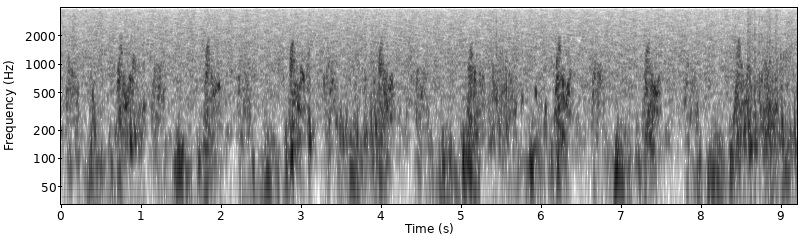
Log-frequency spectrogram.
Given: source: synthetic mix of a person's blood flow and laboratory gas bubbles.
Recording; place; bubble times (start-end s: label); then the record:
Doppler ultrasound of blood flow; precordium
0.32-0.47 s: bubbles
0.82-1.06 s: bubbles
1.80-1.85 s: bubbles
3.04-3.16 s: bubbles
3.26-3.32 s: bubbles
3.42-3.59 s: bubbles
3.62-3.73 s: bubbles
3.77-3.99 s: bubbles
5.25-5.63 s: bubbles
5.74-5.79 s: bubbles
5.90-5.97 s: bubbles
6.02-6.08 s: bubbles
8.49-9.21 s: bubbles
From the record:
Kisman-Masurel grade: 232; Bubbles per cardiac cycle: several, 3 to 8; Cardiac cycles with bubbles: 50 to 99%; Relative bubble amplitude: moderate (0.250 to 0.450); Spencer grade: 3 (all of the cardiac periods contain showers or single bubble signals, but not dominating or overriding the cardiac motion signals); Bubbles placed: anywhere in the cardiac cycle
